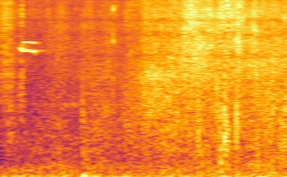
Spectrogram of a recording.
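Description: Faint rustling and light shuffling of a small child moving through a plastic play structure on grass, over a low wind rumble on the microphone. A brief high chirp comes just after the start.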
